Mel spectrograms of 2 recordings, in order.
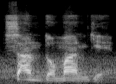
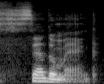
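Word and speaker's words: Saint-Domingue: By the 1600s, the French took over and created a colony called Santo Domingue. It became France's richest colony, relying heavily on... Wait, it's not San Domingue, it's Saint Domingue.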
